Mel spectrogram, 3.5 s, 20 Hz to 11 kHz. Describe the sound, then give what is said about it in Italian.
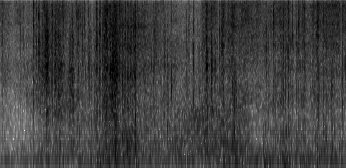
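Continuous rustling and crinkling of newspaper pages being turned and handled, with bursts of crisp paper noise over a few seconds and no voices. “Scusate, ma gira da pagina 1 e devo”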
